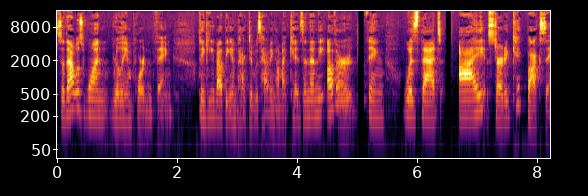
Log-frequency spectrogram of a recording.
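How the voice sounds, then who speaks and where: With an American accent and vocal fry, a woman talks at a fairly quick pace and a medium pitch in a bright, sharp tone with ordinary pitch variation, recorded very cleanly against a silent background. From US East Coast (New Jersey, Philadelphia area, Bronx). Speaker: sobriety coach. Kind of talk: interview.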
